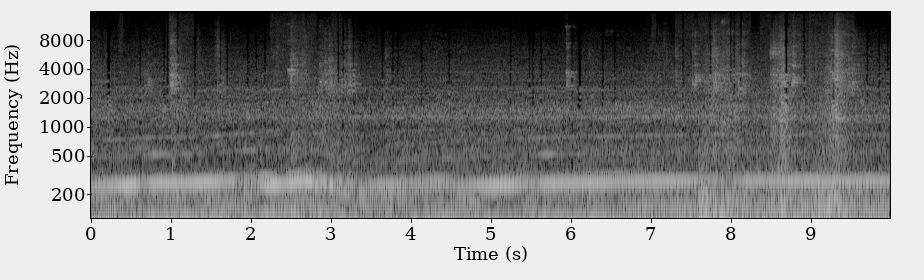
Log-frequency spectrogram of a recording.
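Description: Loose fittings rattle and clatter inside a moving bus.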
